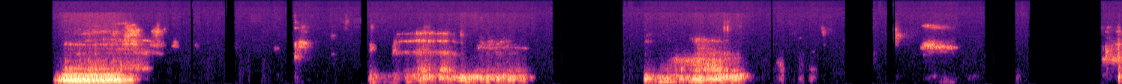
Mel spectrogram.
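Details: Two Canada lynx give low, drawn-out moaning yowls, their breeding-season mating calls, recorded on a phone right behind the Eagle River Nature Center in Alaska; a person shushing a dog is heard at first.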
